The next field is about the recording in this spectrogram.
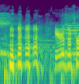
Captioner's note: laughing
